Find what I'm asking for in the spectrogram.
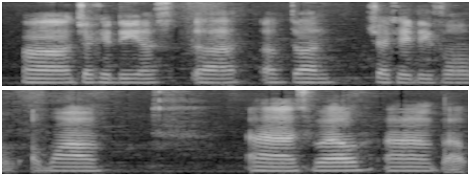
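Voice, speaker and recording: Amid noticeable background noise, a man with an American accent speaks very slowly in a fairly high voice with monotone, flat intonation. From Georgia, US South. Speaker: martial arts author and instructor. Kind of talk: casual personal introduction to camera. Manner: halting, many fillers and restarts.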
